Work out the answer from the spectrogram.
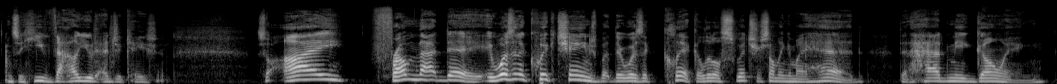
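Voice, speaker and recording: A man's voice: on the high side, expressive, a little slow, fairly bright tone. A middle-aged man hosting a show, casually telling a rambling story and repeating phrases for comic effect.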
